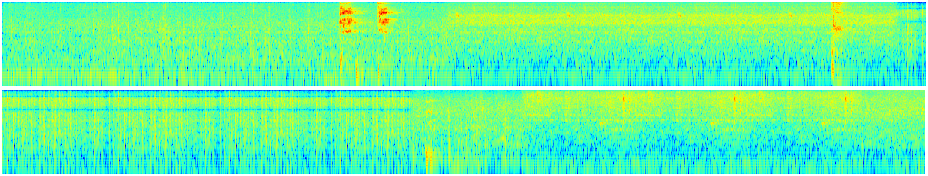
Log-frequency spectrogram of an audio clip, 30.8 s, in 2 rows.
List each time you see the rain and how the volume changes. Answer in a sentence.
The rain can be heard from 0.0 to 30.7 s, at a steady volume.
